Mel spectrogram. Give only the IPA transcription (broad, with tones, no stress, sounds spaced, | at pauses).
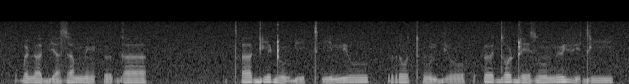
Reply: ɓ ɐ˧ ɳ ɐ˧ bʲ a˩ z ɐ˥ m ẽ˩ ʔ ɵ˩ ɡ ɐ˧ | tʼ ɐ˥ ɡ i˥ ɖ ũ˩ ɠ i˩ tʼ i˩ mʲ u˥ | r o˧ tʼ ũ˩ bʲ o˩ | ʔ ɵ˥ d o˥ ɖ e˩ z ũ˧ m ʉ˥ vʲ ɵ˩ d i˥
